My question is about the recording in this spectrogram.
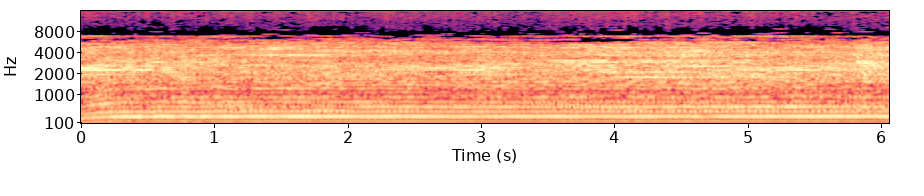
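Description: Male Hindustani classical vocalist sliding up into one long sung note and holding it steady, over a tanpura drone and harmonium accompaniment.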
